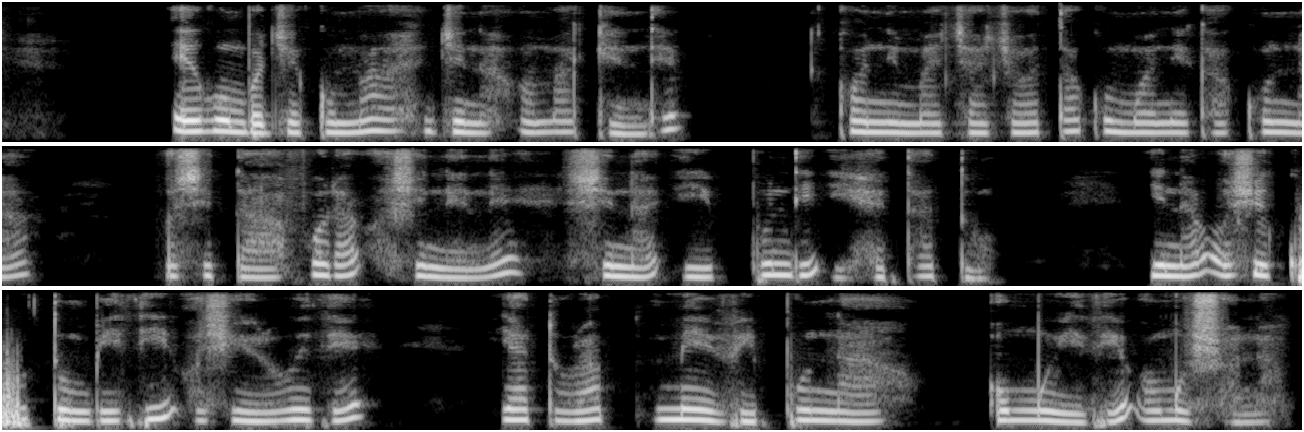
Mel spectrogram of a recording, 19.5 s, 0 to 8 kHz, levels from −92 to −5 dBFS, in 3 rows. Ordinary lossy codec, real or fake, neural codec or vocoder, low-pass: AAC, 48 kbps; real; none; 7.2 kHz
